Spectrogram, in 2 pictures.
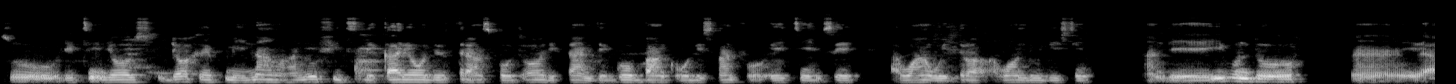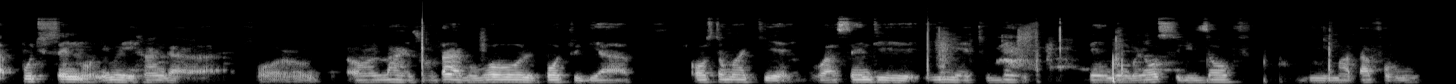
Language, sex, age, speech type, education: Nigerian Pidgin, male, 15-29, spontaneous, secondary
